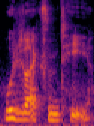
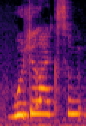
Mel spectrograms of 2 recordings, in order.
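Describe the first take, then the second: First: Said in the usual way. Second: High-pitched attempt at posh royal English; the Queen's accent. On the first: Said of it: "So what should I say?". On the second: Shown as a demonstration. Trying out the Queen's sentence about tea, posh RP accent. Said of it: "it's the Queen".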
